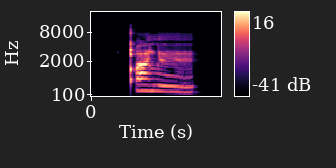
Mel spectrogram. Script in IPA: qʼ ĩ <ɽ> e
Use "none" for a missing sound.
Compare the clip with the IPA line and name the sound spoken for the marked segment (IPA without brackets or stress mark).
l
